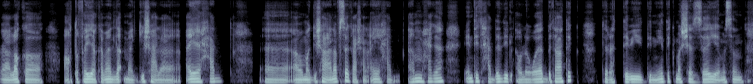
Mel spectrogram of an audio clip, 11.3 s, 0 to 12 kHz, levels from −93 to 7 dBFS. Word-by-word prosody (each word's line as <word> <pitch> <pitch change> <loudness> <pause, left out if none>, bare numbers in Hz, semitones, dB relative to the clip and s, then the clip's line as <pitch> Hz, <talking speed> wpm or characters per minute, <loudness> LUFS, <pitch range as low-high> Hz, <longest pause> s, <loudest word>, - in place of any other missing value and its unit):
في 100 - -5
علاقة 95 -1 +1 0.3
عاطفيّة 105 -1 +3
كمان، 100 +1 +1
لأ 105 - +1
ما 95 -2 -2
تجيش 115 +6 +1
على 90 -1 -3
أي 115 +2 +5
حد 115 +2 -3 0.7
آآ 95 -2 -2
أو 95 0 +2
ما 95 - +2
تجيش 110 +6 +2
على 95 -5 +3
نفسِك 135 0 +2
عشان 100 - -3
أي 105 0 0
حد. 100 -2 -7 0.2
أهَم 120 +4 +1
حاجة 120 +2 0 0.3
أنتِ 120 +1 0
تحدّدي 115 0 0
الأولويّات 100 +2 0
بتاعتِك، 115 +9 0 0.3
ترتّبي 105 +1 +1
دنيتِك 105 +6 -2
ماشية 105 +1 +4
إزاي، 100 +2 +2
يعني 90 -2 +1
مثلًا 100 -1 0
105 Hz, 165 wpm, -24 LUFS, 95-115 Hz, 0.7 s, أي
